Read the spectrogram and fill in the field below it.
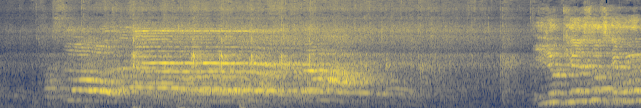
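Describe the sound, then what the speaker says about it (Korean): Rally crowd at a Korean patriotic flag gathering in Sydney cheering and clapping, a loud swelling roar with shouts that dips briefly before rising again, while a voice carries over it. "박수!"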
